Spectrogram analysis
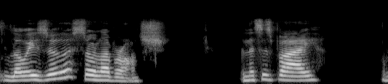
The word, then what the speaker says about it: l'oiseau sur la branche: So I'm gonna see if I never took French, so I'm gonna see if I can pronounce it right. It's l'oiseau sur la branche, and this is by.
